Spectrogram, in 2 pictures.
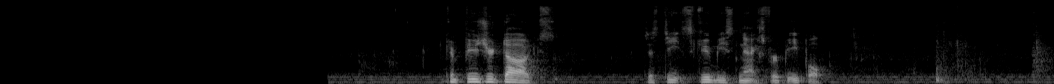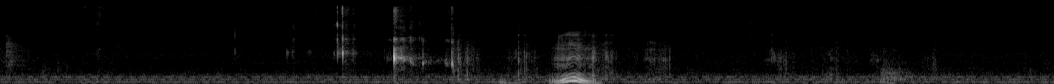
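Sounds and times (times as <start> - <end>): crunchy snacks being chewed: 12.8 - 20.3.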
